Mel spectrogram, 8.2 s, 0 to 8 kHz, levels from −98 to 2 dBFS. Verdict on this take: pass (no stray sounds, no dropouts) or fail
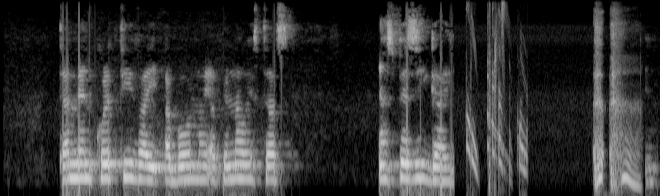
fail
